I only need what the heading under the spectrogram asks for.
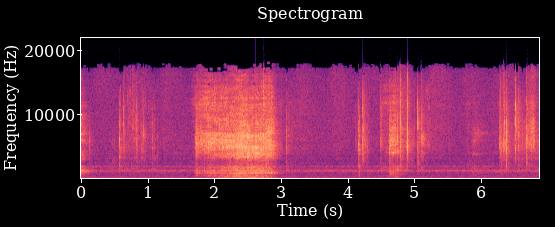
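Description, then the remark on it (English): A person imitates the snoring of someone asleep behind a door, which sounds like choking on his own spit: one loud, rasping, throaty snore of about a second, followed by quiet stretches with a few faint clicks and rustles. “They're back asleep, are they?”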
